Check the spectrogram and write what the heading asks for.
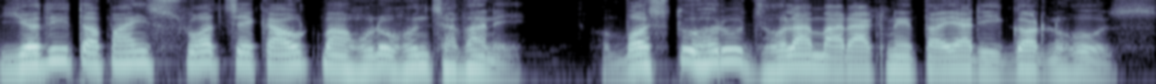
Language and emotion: Nepali, neutral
